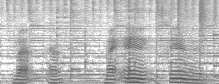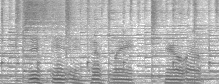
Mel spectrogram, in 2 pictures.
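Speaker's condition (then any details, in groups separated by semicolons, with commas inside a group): ALS (Lou Gehrig's disease); ALS, neurodegenerative, throwing arm useless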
